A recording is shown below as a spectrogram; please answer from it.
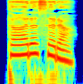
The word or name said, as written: ಧಾರಾಸಾರ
